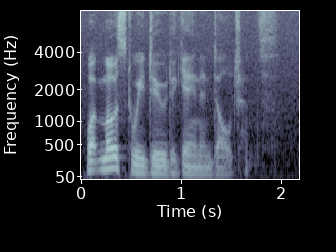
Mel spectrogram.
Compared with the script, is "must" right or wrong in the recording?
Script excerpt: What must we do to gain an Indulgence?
wrong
